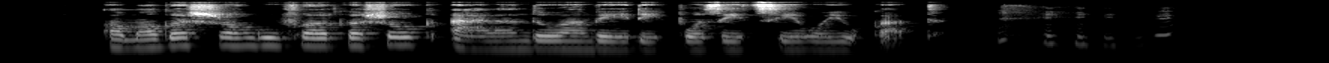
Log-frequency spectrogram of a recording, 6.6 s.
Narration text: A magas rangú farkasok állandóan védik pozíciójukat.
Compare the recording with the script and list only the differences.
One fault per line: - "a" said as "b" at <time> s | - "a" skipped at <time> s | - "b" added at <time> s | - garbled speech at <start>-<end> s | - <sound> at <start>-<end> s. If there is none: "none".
- laugh at 5.0-5.9 s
